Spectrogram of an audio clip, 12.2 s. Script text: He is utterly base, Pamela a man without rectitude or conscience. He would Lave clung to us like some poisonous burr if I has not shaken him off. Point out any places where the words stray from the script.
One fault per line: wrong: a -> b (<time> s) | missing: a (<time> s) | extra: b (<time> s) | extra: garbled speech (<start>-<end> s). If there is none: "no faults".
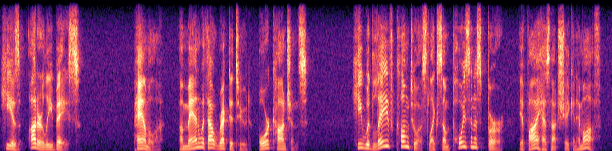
no faults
